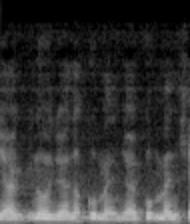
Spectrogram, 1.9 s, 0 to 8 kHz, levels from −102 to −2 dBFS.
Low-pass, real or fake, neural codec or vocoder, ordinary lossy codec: 7.2 kHz; fake; autoencoder, 48 kHz, 128 numbers a frame, DAC-VAE, trained on Japanese speech; none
